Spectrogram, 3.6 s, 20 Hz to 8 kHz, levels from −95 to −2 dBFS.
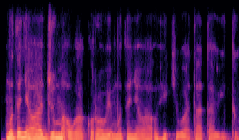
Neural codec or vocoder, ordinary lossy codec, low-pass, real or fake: none; Opus, 16 kbps; 7.2 kHz; real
